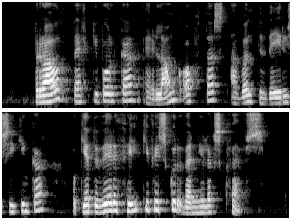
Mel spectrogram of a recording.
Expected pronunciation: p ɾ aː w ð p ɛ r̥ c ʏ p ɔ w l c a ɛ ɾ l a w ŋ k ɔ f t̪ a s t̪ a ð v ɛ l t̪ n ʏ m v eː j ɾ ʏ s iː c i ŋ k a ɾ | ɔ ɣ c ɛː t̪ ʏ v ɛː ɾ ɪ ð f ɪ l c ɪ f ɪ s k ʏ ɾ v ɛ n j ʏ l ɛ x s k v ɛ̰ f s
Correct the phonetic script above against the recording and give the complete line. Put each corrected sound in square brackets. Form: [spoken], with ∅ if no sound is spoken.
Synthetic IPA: p ɾ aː w ð p ɛ r̥ c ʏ p [o] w l [k] a ɛ ɾ l a w ŋ k ɔ f t̪ a s t̪ a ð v [œ] l t̪ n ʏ m v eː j ɾ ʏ s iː c i ŋ k a ɾ | ɔ ɣ c ɛː t̪ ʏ v ɛː ɾ ɪ ð f ɪ l c ɪ f ɪ s k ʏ ɾ v ɛ n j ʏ l ɛ x s [kʰ] v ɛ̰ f s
